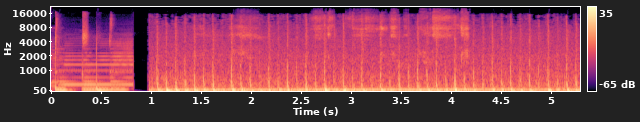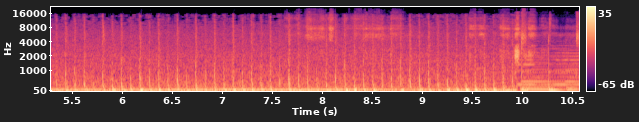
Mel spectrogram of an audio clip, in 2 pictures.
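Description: A toy helicopter with a loud, rapid, buzzing whir of steady, fast pulses. It starts abruptly after a short break and runs continuously and close for about ten seconds.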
